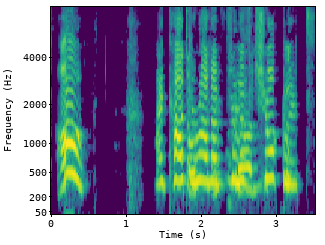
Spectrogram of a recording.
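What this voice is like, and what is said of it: Cartoonish German accent. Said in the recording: “your first port of call for German accents is Uta from The Simpsons.”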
